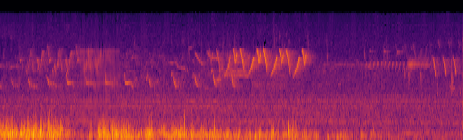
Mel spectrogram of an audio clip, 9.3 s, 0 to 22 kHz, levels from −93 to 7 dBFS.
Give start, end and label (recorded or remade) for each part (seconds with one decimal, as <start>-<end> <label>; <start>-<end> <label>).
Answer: 0.0-1.6 recorded; 1.6-2.4 remade; 2.4-9.3 recorded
